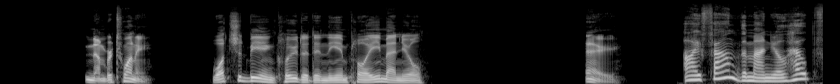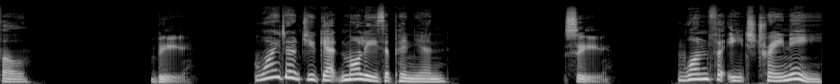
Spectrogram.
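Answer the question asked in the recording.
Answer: B: Why don't you get Molly's opinion?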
